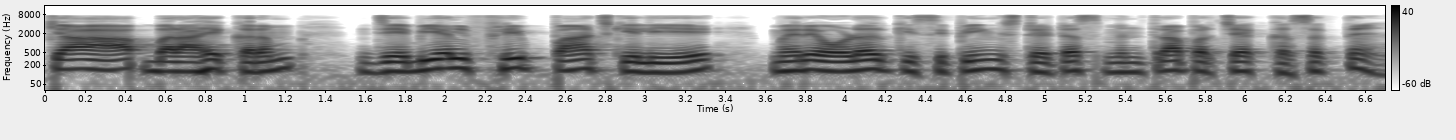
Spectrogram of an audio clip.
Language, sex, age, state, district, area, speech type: Urdu, male, 18-30, Delhi, North East Delhi, urban, read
